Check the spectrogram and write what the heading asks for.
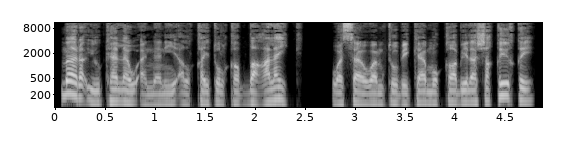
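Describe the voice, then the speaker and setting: A man's voice: medium pitch, fast, dry recording, clean studio sound, lightly acted. A man reading an audiobook and voicing a cool, sarcastic adult male hero.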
